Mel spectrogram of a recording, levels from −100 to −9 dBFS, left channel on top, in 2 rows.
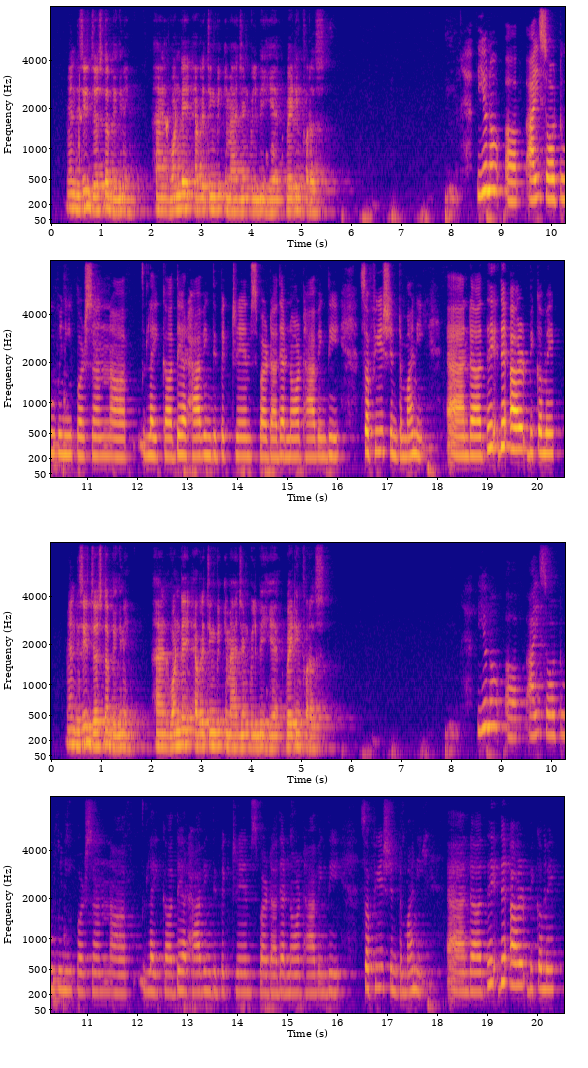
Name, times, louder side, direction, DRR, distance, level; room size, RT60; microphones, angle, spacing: voice 1, 0.3-1.6 2.0-5.4, equal, 45° right, 1.5 m, -29 dB
voice 2, 8.0-17.9 18.2-20.3, left 9 dB, 80° left, 0.3 m, -29 dB
16.5 x 6.1 x 8.0 m
head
